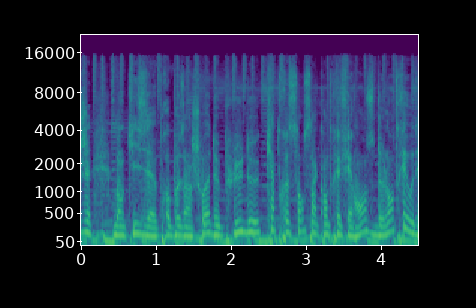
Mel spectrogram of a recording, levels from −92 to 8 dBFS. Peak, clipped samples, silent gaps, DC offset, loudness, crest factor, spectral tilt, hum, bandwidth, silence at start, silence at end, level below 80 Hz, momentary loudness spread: -14 dBFS; under 0.1%; none; under 0.1%; -25 LUFS; 10 dB; -5 dB/octave; none; 16 kHz; 0 s; 0 s; -32 dBFS; 2 LU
